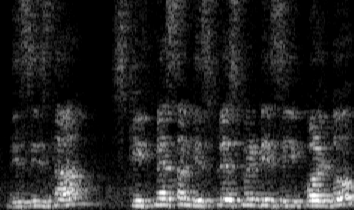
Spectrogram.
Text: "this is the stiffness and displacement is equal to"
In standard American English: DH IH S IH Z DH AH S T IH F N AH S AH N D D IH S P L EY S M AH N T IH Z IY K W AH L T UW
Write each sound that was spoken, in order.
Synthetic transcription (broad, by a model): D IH S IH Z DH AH S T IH P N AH S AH N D D IH S P L EY S M AH N T IH Z IY K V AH L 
